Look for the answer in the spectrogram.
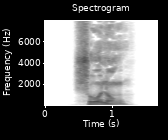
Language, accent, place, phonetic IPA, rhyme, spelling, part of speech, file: German, Germany, Berlin, [ˈʃoːnʊŋ], -oːnʊŋ, Schonung, noun, De-Schonung.ogg
- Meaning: 1. mercy, clemency 2. care, rest, protection; conservation 3. plantation, tree nursery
